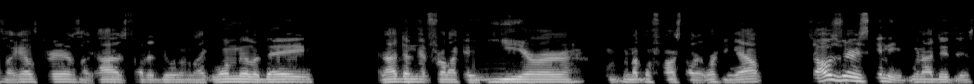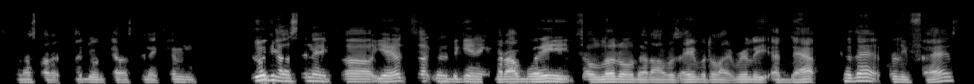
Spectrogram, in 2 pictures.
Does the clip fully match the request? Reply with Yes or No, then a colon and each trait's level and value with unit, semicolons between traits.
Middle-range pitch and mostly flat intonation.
No: low, 115 Hz; narrow, 2.1 semitones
